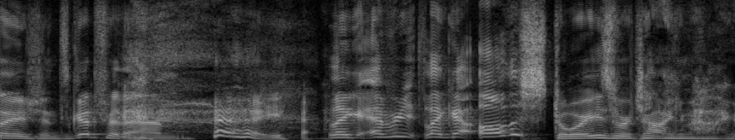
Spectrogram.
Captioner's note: laughing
